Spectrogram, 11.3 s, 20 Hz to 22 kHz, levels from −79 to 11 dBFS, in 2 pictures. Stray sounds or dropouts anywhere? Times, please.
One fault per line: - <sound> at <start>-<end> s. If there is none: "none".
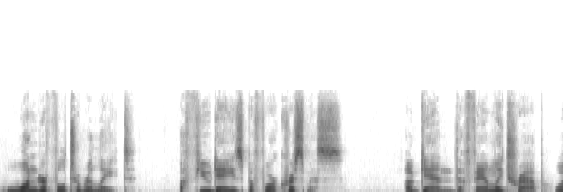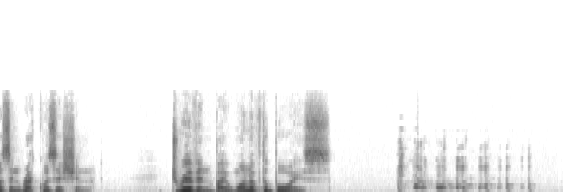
- laugh at 9.6-11.1 s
